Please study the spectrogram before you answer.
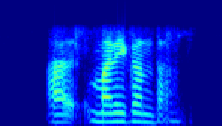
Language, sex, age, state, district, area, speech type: Telugu, male, 18-30, Telangana, Vikarabad, urban, conversation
